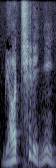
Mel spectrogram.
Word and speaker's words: 며칠: 그렇지만 우리가 몇 년, 몇 월, 몇 일이니 이렇게 발음하지 않고 몇 년, 몇 월, 며칠이니 이렇게 발음을 해요. 그렇기 때문에 요거는 며칠이 맞습니다.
